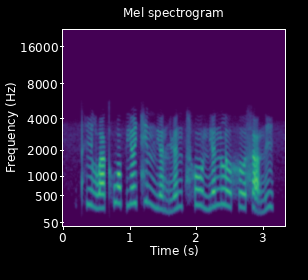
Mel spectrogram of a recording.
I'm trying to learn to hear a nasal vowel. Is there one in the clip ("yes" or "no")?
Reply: no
